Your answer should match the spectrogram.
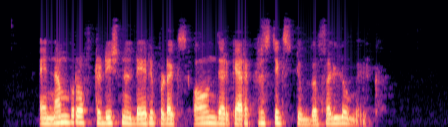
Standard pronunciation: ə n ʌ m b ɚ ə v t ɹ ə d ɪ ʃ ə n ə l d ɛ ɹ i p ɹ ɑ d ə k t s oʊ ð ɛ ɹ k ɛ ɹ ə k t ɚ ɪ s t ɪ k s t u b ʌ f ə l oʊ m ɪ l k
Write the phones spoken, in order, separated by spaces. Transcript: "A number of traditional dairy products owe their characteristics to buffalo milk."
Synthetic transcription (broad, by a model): ə n ʌ m b ɚ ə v t ɹ ə d ɪ ʃ ə n ə l d ɛ ɹ i p ɹ ɑ d ə k t s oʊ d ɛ ɹ k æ ɹ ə k t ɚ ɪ s t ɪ k s t u b ʌ f ə l oʊ m ɪ l k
